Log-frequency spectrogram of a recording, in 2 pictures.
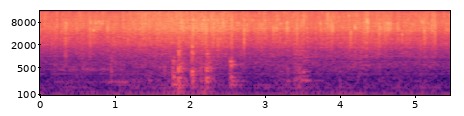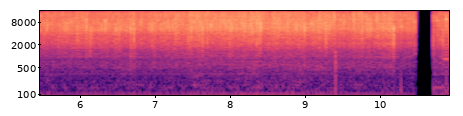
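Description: Corn-flour-coated fish pieces shallow-frying in a little oil in a flat pan, making a steady sizzle with fine crackling.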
